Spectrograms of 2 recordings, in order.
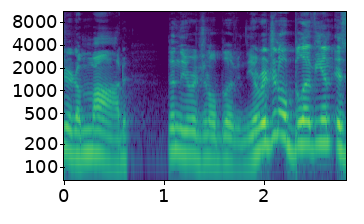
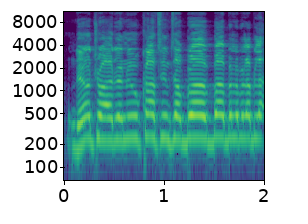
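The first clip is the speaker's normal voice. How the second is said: re-reading the line in a higher, louder put-on Jamaican voice; imitating a friend's Jamaican accent, higher and louder; mock Jamaican accent; 5 semitones higher, 5 dB louder than usual. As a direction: ham up a Jamaican lilt, then give up on it. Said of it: "you're not actually from Jamaica".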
